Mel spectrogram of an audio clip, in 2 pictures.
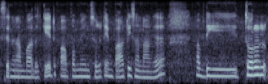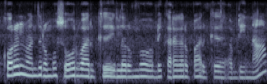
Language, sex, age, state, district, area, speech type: Tamil, female, 30-45, Tamil Nadu, Viluppuram, rural, spontaneous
